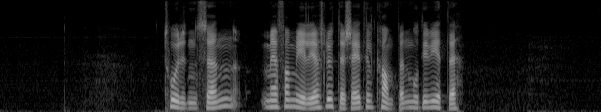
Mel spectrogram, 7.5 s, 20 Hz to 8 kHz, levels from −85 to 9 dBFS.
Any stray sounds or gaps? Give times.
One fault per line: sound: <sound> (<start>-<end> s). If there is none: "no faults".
no faults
